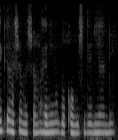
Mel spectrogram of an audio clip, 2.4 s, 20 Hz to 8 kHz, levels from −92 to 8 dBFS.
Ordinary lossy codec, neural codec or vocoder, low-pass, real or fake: none; codec, 44.1 kHz, 2.6 kbps, DAC; 7.2 kHz; fake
